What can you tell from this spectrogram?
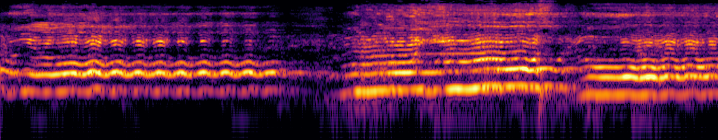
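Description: A man singing without words into a microphone, holding long notes with a strong vibrato, with a short break about two seconds in.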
